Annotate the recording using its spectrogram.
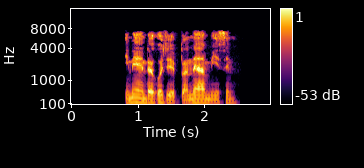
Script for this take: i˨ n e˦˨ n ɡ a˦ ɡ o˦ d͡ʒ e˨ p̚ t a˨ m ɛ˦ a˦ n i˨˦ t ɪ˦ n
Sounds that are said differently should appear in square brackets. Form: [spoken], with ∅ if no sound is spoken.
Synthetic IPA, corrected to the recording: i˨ n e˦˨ n [d] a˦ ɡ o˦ d͡ʒ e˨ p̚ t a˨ [n] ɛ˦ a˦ [m] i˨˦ [s] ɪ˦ n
